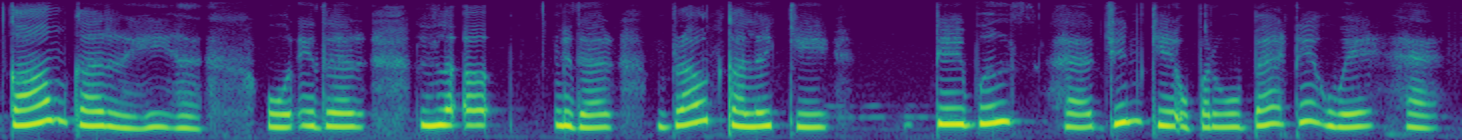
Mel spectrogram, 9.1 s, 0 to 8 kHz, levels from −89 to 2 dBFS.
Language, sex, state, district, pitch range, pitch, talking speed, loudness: Hindi, female, Maharashtra, Washim, 280-335 Hz, 300 Hz, 125 wpm, -13 LUFS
